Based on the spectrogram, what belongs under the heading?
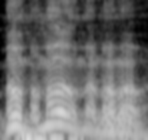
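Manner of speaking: loud high moo tumbling down into quick moos; urgent moos like breaking news; excited cow. Acted. Cow reports back to the other cows, excited high mooing. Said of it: "and they're like".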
